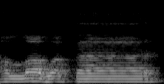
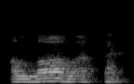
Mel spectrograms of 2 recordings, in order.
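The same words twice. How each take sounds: First: The syllable 'bar' in Akbar is drawn out long. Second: The syllable 'bar' in Akbar is kept short. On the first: It turns into the word for a drum. The speaker calls it wrong. "Jangan ... ini nggak boleh" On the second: God is the greatest. The speaker calls it right. "tidak boleh memanjangkan baknya lafaz akbar"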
